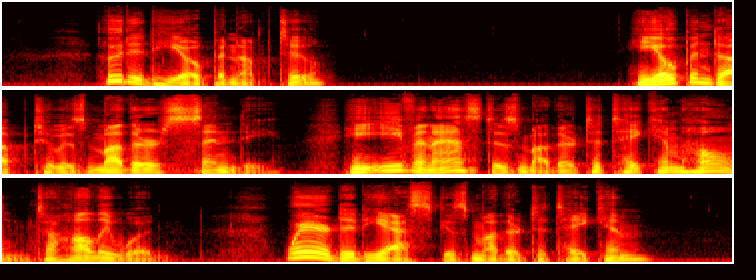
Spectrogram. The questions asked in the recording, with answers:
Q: Where did he ask his mother to take him?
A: He asked his mother to take him home to Hollywood.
